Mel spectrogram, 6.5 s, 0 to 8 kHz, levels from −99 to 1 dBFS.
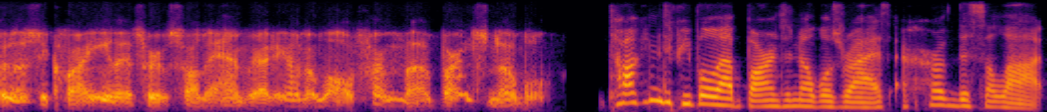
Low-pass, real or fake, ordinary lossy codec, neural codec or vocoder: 7.2 kHz; fake; Opus, 24 kbps; codec, 16 kHz, 4.8 kbps, FACodec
